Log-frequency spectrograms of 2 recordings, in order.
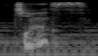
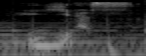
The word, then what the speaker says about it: yes: Think of it more like an I Latina than an Y. Maybe this will help. And try practicing again. Instead of saying yes, say yes.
